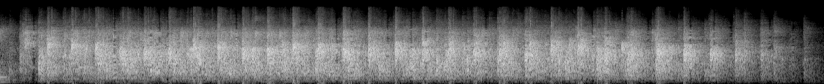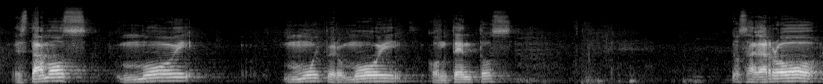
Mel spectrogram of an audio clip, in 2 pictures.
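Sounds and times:
audience applause: 0.0 - 8.2
speech: 8.5 - 10.3, 11.1 - 13.5, 15.6 - 16.4.

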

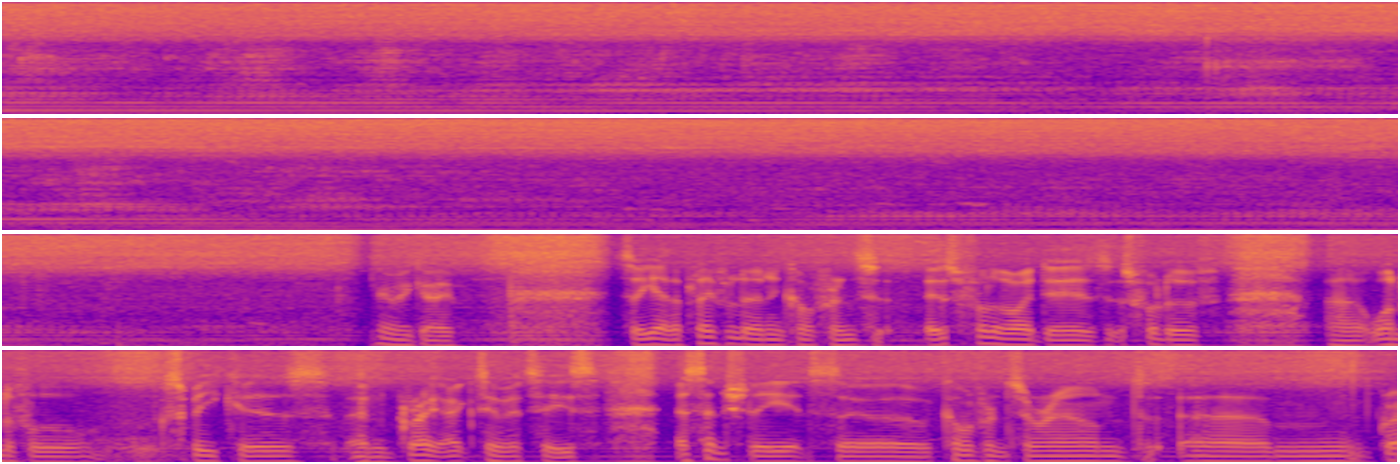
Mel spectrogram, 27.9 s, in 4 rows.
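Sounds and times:
aeroplane passing overhead: 0.0 - 27.9
speech: 15.8 - 27.9.

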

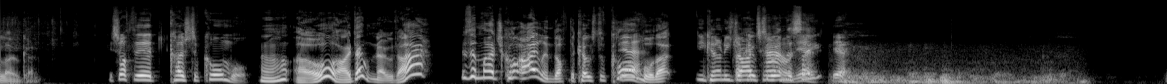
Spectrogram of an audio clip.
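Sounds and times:
speech: 0.0 - 0.5, 1.1 - 8.7
thunder: 8.3 - 11.0.

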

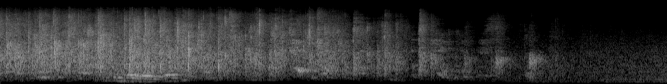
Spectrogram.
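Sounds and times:
crowd applauding: 0.0 - 5.7
laughter: 0.4 - 2.0, 2.8 - 5.2.

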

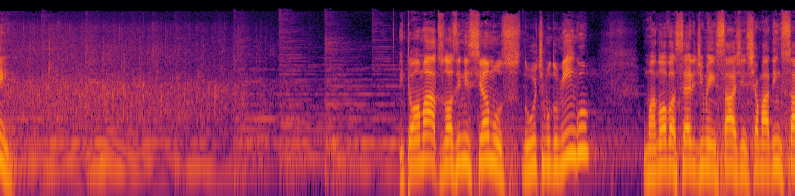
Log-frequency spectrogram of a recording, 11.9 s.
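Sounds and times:
speech: 0.0 - 0.3, 6.0 - 9.0, 9.6 - 11.9
audience applause: 0.0 - 4.5.

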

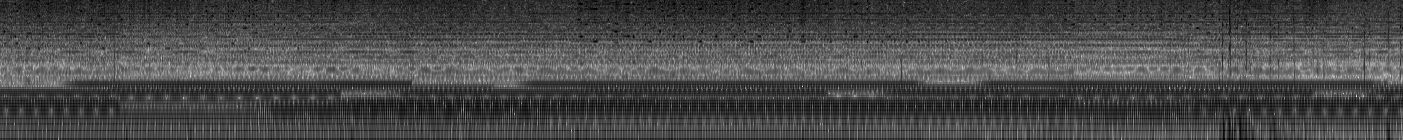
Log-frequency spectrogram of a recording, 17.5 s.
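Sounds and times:
electromagnetic interference hiss captured with an EM coil pick-up: 0.0 - 17.5
electromagnetic interference low buzzing hum: 0.0 - 17.5
crackling burst: 14.8 - 17.5.

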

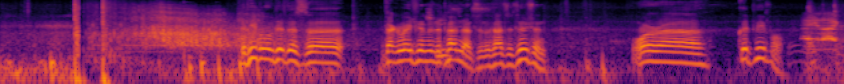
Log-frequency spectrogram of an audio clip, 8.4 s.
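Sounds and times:
gunshots in a gunfight: 0.7 - 4.4
speech: 2.4 - 8.2.

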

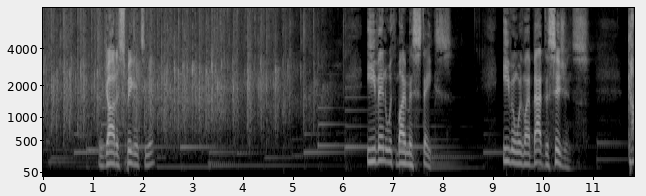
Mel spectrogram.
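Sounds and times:
audience clapping hands: 0.0 - 5.8
organ or keyboard chords: 0.0 - 8.2
speech: 1.1 - 2.3, 6.5 - 8.1, 9.2 - 10.8.

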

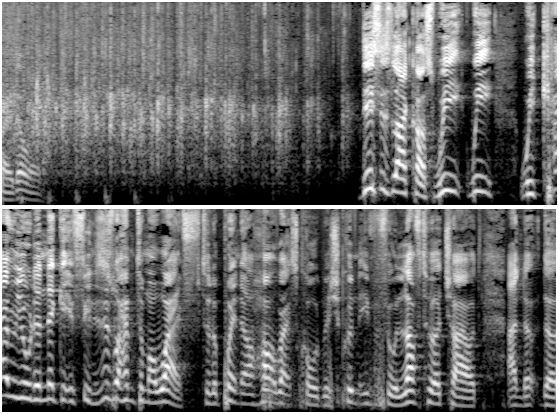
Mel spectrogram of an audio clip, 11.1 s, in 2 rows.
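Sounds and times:
speech: 0.0 - 0.6, 3.6 - 11.0
crowd applauding: 0.0 - 3.7.

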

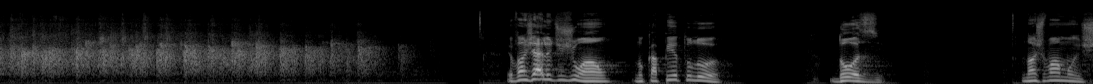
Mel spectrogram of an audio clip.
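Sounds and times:
audience applause: 0.0 - 4.2
speech: 5.1 - 7.3, 8.3 - 8.9, 10.2 - 10.9.

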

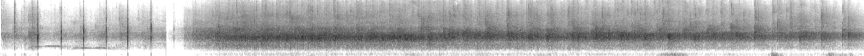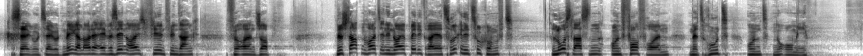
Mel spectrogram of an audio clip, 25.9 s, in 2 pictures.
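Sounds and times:
crowd applause: 0.0 - 13.6
speech: 13.2 - 17.2, 18.0 - 25.2.

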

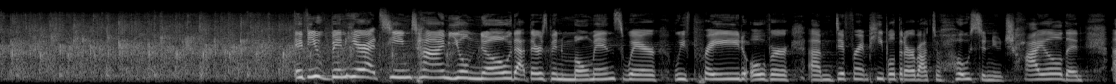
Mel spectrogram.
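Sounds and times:
audience applause: 0.0 - 3.8
speech: 2.9 - 11.1.

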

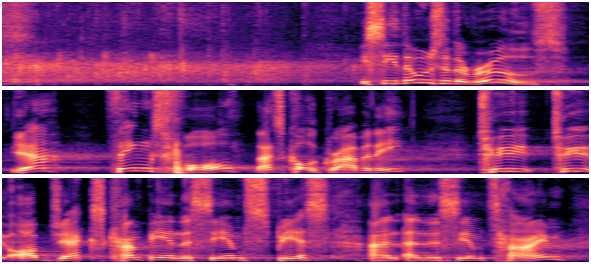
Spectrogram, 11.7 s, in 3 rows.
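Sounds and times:
audience clapping: 0.0 - 3.2
speech: 2.4 - 11.7.

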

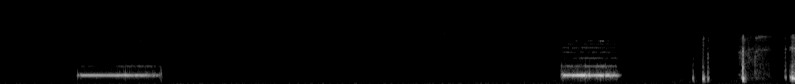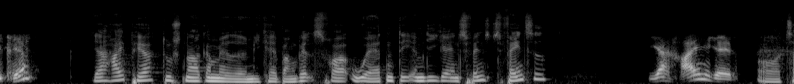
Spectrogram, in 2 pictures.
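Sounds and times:
telephone ringback tone: 0.8 - 1.6, 5.6 - 6.2
speech: 8.9 - 13.5, 14.4 - 15.8.

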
